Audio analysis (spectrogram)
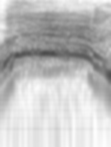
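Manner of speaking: loud, high retold yell; hard yell. Husband repeating himself to someone who didn't hear, exasperated high yell. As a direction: yell it out as if not heard. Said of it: "se lo digo bien duro".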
